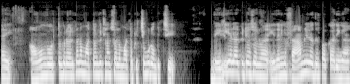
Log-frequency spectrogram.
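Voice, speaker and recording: A woman's voice: mid-range voice, quick pace, no room sound. A woman, coaxing and teasing as a wife in a scripted family drama. Her voice sits in an ordinary middle register. The sound is dry and a little dull.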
